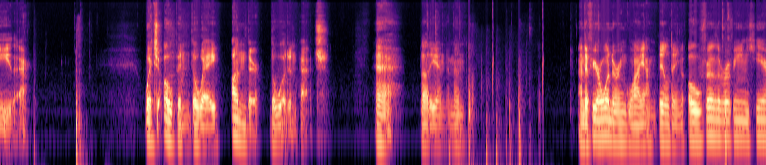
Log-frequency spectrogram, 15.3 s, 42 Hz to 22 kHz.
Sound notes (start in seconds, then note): 7.6 sigh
